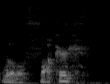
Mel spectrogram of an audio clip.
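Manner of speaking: muttering under breath. Retelling what a teacher said after handing back a paper: imitating muttering under breath. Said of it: "I heard her say under her breath".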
